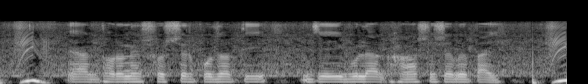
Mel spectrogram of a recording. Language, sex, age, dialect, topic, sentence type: Bengali, male, 36-40, Northern/Varendri, agriculture, statement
